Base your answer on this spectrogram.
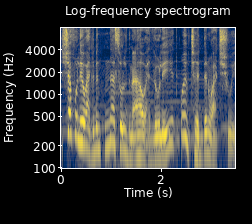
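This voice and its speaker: A man talks at a very fast pace with very wide pitch swings, music playing in the background. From Morocco. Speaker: storyteller. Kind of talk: true crime story narration.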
